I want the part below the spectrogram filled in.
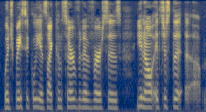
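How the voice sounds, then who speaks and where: A woman's voice: medium pitch, flat delivery, normal speed, pushed and bright, dry recording. A young American woman giving a casual book review from her car, thoughtful and hesitant, with many ums and restarts. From United States. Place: parked car.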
